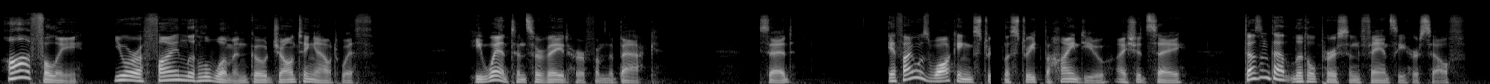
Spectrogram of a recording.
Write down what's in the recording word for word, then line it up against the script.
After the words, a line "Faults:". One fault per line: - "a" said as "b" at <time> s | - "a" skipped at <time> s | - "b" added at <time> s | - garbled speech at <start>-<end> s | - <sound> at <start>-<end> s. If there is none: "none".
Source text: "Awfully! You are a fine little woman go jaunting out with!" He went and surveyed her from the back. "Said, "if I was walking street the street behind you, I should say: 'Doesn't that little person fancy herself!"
"Awfully! You are a fine little woman go jaunting out with!" He went and surveyed her from the back. "Said, "if I was walking street the street behind you, I should say: 'Doesn't that little person fancy herself!"
Faults:
- dropout at 9.9-10.0 s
